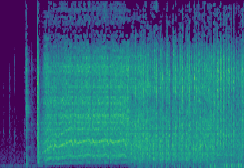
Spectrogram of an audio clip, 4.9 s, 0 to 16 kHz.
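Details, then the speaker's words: Welding generator fitted with a new dual-fuel LPG/NG carburetor for a Honda GX390 188F, running on gasoline, idle screw adjusted with a screwdriver: cranks and catches quickly, then settles into an even idle of about four pulses a second; normal idle. "Adjust your idle setting. That right there seems to be about where it wants to idle."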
